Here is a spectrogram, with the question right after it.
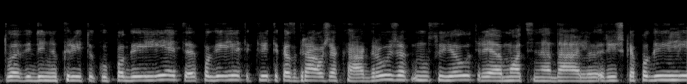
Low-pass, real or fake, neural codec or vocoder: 7.2 kHz; fake; codec, 16 kHz, 8 kbps, FreqCodec, smaller model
